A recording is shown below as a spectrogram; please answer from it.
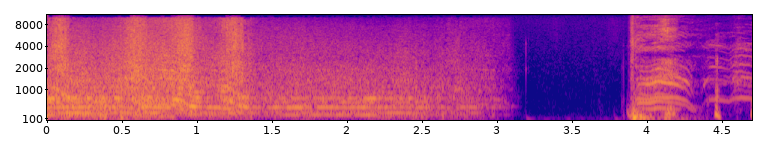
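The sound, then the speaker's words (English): Race cars roar during a race, heard from the pits: a loud, dense engine howl with steady tones runs for about three seconds, then cuts off abruptly into silence before a brief voice. “And then we just went into a sound bubble. The race is still going on. Right behind us.”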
